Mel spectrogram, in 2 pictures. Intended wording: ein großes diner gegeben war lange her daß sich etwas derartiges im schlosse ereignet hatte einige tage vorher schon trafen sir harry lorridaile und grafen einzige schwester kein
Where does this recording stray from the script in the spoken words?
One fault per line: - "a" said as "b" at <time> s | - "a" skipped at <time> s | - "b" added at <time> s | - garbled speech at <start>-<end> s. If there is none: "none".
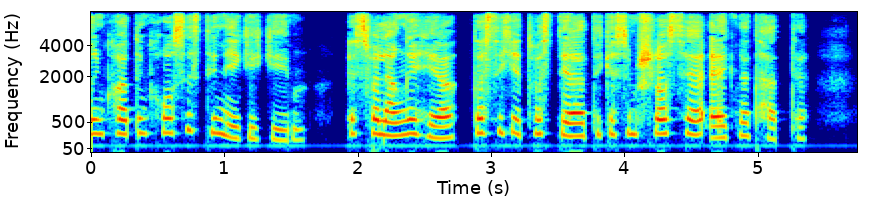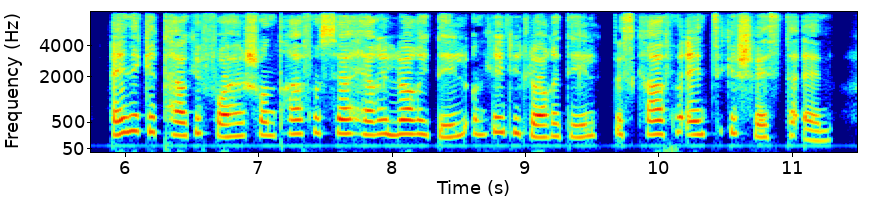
- "es" added at 1.9 s
- "lady lorridaile des" added at 8.7 s
- "kein" said as "ein" at 11.1 s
